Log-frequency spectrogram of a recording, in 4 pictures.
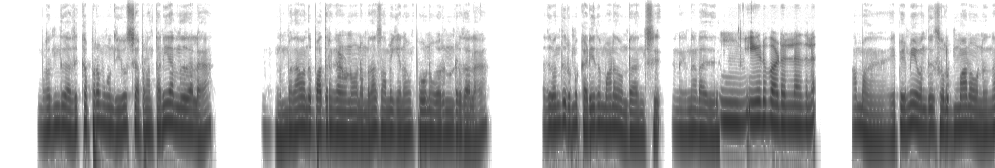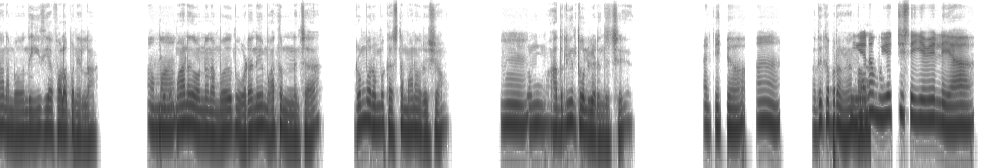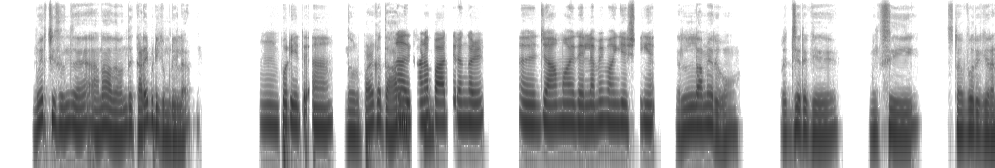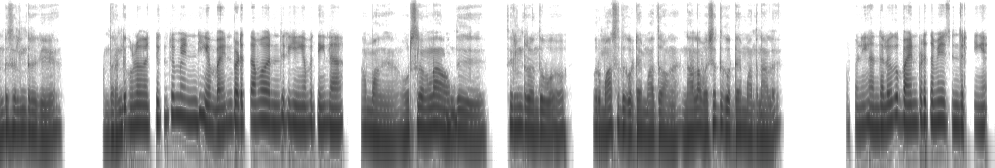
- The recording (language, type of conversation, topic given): Tamil, podcast, ஒரு பழக்கத்தை உடனே மாற்றலாமா, அல்லது படிப்படியாக மாற்றுவது நல்லதா?
- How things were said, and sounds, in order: in English: "ஃபாலோ"; in another language: "ஃப்ரிட்ஜ்"; in another language: "மிக்ஸி, ஸ்டவ்வு"; in another language: "சிலிண்டர்"; unintelligible speech; "பார்த்தீங்களா" said as "பாத்தீங்களா"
